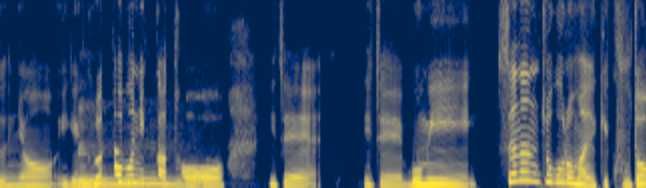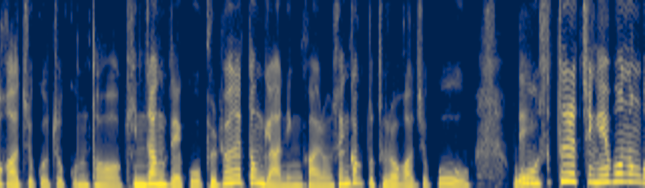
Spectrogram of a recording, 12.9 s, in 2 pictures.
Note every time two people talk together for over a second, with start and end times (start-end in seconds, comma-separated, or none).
0.8-2.0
